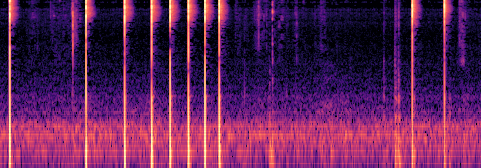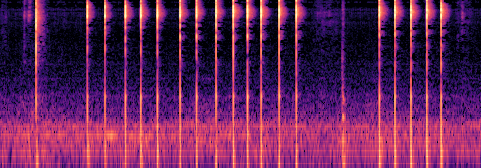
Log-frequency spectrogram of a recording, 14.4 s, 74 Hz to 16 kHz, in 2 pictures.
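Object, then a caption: Nylon plastic cable tie. Gloved fingers pull the serrated strap of a long, looped black nylon zip tie through its head, making a run of about 30 sharp, bright ratchet clicks in irregular bursts. Each click is very short and dry, with quiet gaps between the bursts over a faint steady low hum.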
